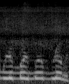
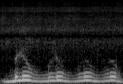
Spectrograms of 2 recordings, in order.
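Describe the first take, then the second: First: The bloops come quickly and vigorously. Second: The bloops are spaced out and slow. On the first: The pot is boiling hard and splattering. The speaker calls it wrong. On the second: The pot is simmering gently. The speaker calls it right. "you do it very slow"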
